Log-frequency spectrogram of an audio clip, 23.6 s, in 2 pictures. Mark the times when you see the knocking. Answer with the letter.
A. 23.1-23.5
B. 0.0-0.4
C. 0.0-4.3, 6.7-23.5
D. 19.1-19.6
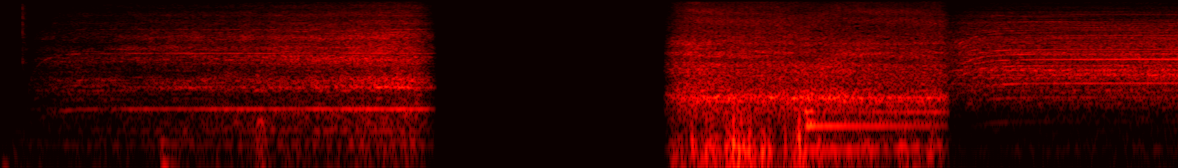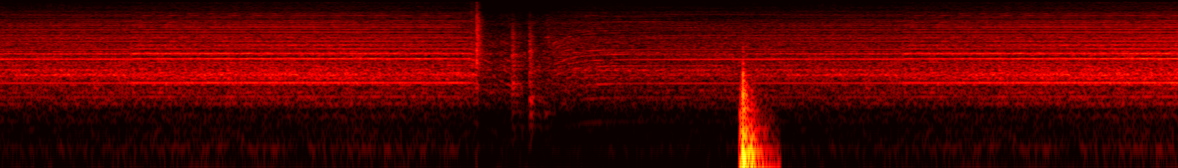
D.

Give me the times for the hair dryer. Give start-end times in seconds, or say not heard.
0.0-4.3, 6.7-23.5.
